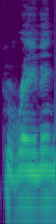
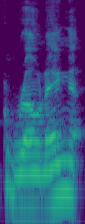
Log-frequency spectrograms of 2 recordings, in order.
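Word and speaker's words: Groening: saying that matt greening's name is pronounced graining and not groaning i don't know which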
